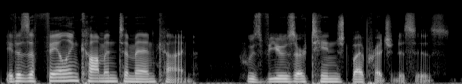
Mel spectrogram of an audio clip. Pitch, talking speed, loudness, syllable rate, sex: 135 Hz, 170 wpm, -20 LUFS, 5.6 syllables/s, male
